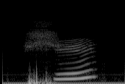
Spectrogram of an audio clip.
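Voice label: "shi", Mandarin Chinese, second tone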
